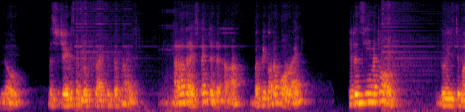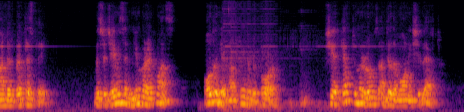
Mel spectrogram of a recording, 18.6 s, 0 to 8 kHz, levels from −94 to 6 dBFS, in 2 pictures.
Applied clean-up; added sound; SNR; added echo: neural separator model SepFormer DNS4.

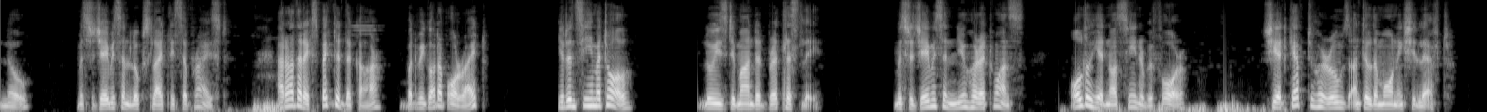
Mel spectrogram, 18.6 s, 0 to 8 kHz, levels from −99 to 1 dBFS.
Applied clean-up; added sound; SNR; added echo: none; none; none; none.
